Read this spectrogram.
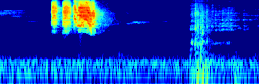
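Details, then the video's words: Budgerigar described as happy, giving one quick burst of three or four sharp, high chirps in the first second, then near silence with a soft thump later. "happy budgie chirping sound"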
